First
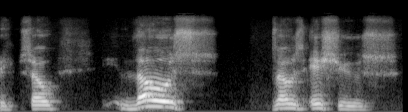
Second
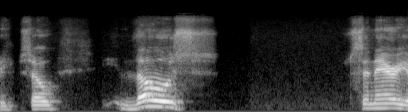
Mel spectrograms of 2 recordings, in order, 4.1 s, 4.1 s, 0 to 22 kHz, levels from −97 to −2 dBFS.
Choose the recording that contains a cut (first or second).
first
